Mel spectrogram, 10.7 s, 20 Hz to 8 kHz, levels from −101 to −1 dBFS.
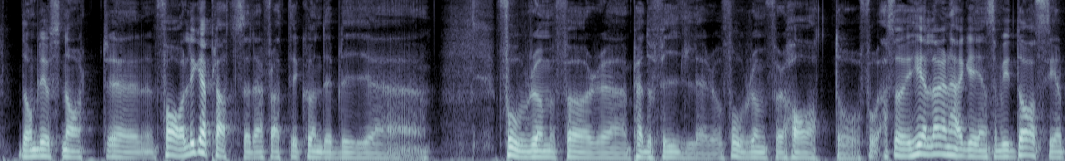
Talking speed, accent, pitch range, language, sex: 145 wpm, native, 100-125 Hz, Swedish, male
